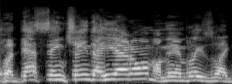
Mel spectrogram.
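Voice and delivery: normal talking voice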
